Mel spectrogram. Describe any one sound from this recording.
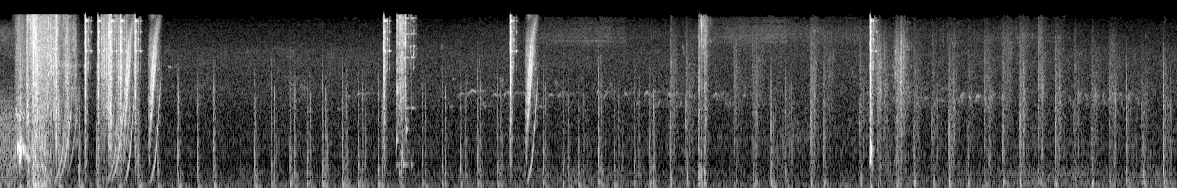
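Footsteps tap quickly and steadily.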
